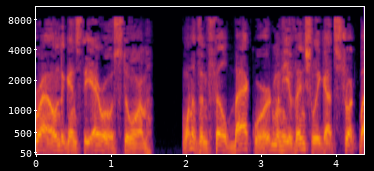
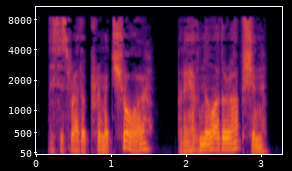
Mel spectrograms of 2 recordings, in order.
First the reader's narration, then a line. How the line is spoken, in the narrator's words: she said softly, more to herself than to them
